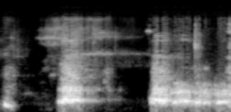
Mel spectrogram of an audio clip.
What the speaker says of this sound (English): That is Duke in the background and Carol's dog having a conversation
